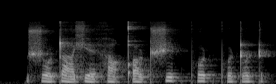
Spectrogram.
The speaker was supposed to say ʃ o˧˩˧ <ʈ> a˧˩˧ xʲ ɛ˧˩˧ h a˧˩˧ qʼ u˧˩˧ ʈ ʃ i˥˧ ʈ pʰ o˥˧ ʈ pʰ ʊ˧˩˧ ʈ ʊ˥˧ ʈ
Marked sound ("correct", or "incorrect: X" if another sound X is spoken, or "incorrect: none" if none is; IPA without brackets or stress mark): correct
